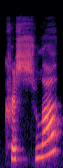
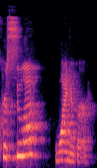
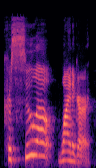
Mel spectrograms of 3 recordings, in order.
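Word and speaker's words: Chrysula Winegar: I'm going to pronounce her name wrong, but Krishla. I'll pronounce it for you. It's Crisula Weiniger. Crisula Weiniger.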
